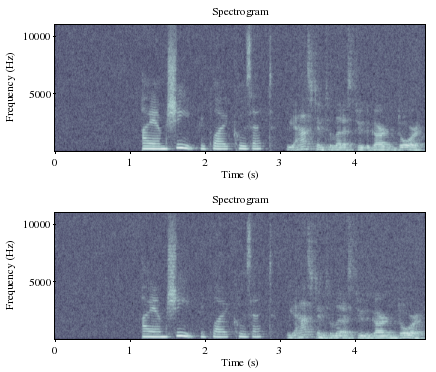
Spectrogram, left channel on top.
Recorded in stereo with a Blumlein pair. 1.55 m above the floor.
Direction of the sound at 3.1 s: 70° left.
